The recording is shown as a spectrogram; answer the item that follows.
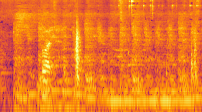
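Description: A wooden block set down on a wooden workbench, giving one sharp knock about a second and a half in, over background music.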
